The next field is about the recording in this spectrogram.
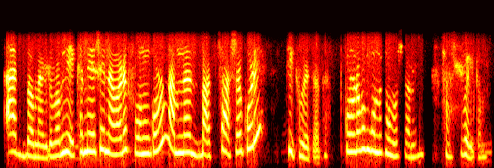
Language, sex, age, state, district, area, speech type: Bengali, female, 18-30, West Bengal, Cooch Behar, urban, conversation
